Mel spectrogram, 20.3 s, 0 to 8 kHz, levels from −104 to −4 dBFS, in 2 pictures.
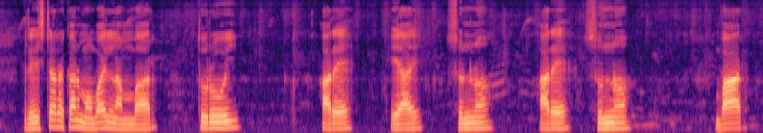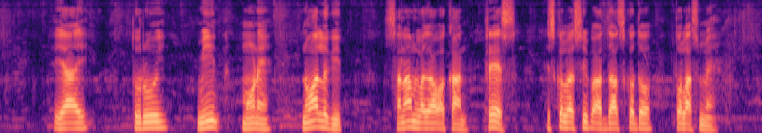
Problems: constant background noise, continuous background conversations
